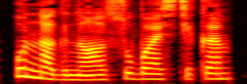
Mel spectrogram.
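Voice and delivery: ordinary delivery, nothing marked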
